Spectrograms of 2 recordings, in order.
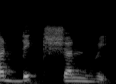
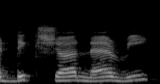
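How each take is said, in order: First: डिक्शनरी shortened to dik-shun-ree; schwa dropped. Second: डिक्शनरी as dik-shuh-ne-ree, slowly; full four-syllable form. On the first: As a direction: drop the middle vowel: डिक्शनरी as three syllables. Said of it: "ये बन जाएगा". (डिक्शनरी छोटा करके: डिक-शन-री) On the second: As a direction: keep every syllable of डिक्शनरी, including "ne". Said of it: "ये था पहले". (डिक्शनरी पूरे चार सिलेबल में: डिक-श-ने-री) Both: Shown as a demonstration.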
